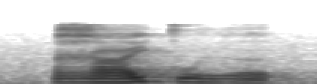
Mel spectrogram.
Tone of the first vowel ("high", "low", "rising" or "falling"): rising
